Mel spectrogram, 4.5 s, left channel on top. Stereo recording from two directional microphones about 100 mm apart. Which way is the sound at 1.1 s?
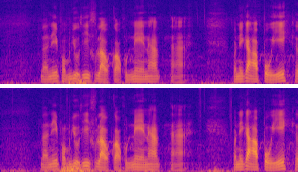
Centre (ahead or behind).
